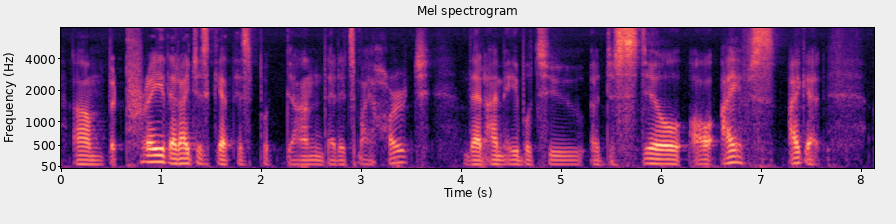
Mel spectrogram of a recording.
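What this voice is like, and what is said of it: Hoarse, failing voice. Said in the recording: “I'm losing my voice now”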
